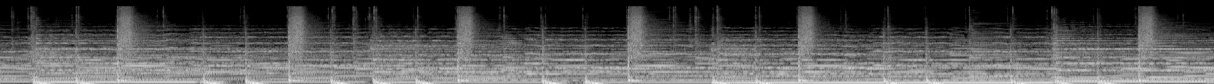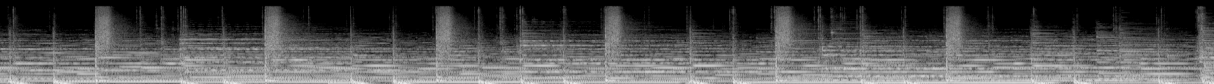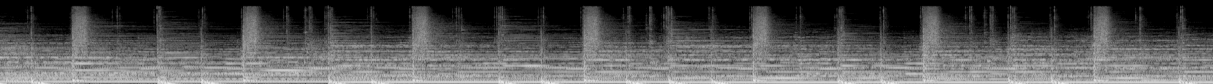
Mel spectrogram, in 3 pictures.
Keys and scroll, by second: 1.1-4.9 typing, 18.3 F8, 19.1-21.5 typing, 22.8-27.3 typing.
